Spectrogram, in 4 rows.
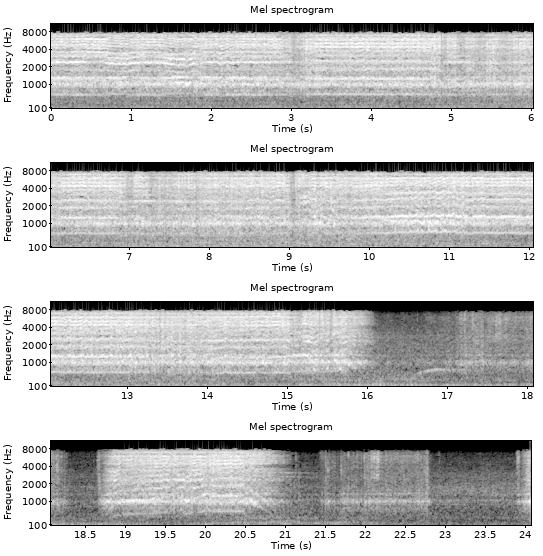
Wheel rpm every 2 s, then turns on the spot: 160, 160, 160, 160, 160, 160, 170, 150, 20, 90, 60, 20.
16-18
